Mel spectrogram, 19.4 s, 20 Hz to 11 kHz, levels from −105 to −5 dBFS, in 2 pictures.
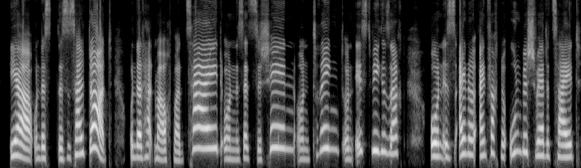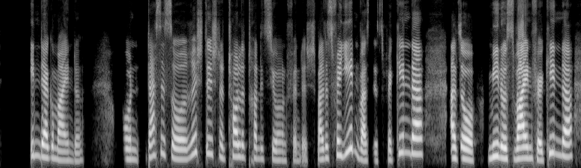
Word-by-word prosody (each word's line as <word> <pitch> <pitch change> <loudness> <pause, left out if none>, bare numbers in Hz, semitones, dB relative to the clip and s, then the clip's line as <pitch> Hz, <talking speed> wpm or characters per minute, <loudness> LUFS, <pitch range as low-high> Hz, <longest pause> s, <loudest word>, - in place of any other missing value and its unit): ja, 250 -7 +5
und 210 +3 -10
das 215 -1 -5
das 200 0 -7
ist 225 - -14
halt 295 +1 +1
dort. 415 0 +5 0.3
Und 225 - -7
dann 225 0 +2
hat 245 - -5
man 200 -3 -1
auch 190 - -6
mal 170 -2 -6
Zeit 405 0 +3
und, 200 -1 -7
äh, - - -11
setzt 215 0 -8
sich 190 0 -12
hin 410 -1 -2
und 195 -1 -12
trinkt 390 +3 -5
und 195 0 -9
isst, 365 0 -7
wie 365 -1 +1
gesagt. 320 -2 -4 0.5
Und 255 -1 +3
ist 240 -1 -7
eine 295 +2 +1
einfach 275 +4 -2
'ne 240 - -7
unbeschwerte 285 -5 -4
Zeit 240 0 -1 0.5
in 265 -1 -6
der 235 -3 +6
Gemeinde. 175 -6 -4 0.7
Und 195 -2 -4
das 260 +6 -2
ist 295 -3 -8
so 200 -4 +2
richtig 295 - -4
'ne 220 -4 -7
tolle 245 -2 +1
Tradition, 195 -5 -7
finde 160 - -12
ich, - - -17
weil 190 +2 0
es 220 - -6
für 280 - 0
jeden 315 - +1
was 170 -2 +2
ist, 160 -1 -15
für 185 - -4
Kinder. 315 - +3 0.4
Also, 205 -4 +5 0.2
minus 215 -4 +4
Wein 215 +1 +9
für 175 -4 +2
Kinder, 275 - +2
240 Hz, 180 wpm, -24 LUFS, 200-305 Hz, 0.7 s, Wein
